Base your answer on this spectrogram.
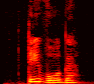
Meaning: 1. alarm, alert 2. trouble, anxiety, uneasiness, fluster, discomposure, disquiet, disquietude
- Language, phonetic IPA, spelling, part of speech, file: Russian, [trʲɪˈvoɡə], тревога, noun, Ru-тревога.ogg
